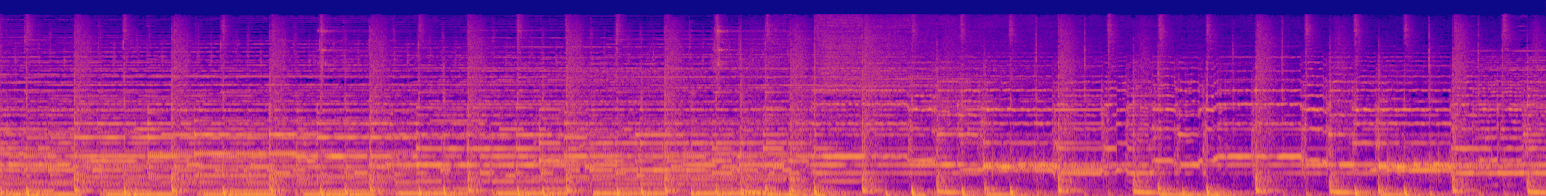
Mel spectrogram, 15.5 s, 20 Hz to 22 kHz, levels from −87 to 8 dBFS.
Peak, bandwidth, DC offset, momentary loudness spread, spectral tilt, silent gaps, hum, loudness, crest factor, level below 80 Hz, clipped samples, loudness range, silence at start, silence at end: -4 dBFS; 16.5 kHz; under 0.1%; 3 LU; -5 dB/octave; none; none; -19 LUFS; 14 dB; -26 dBFS; under 0.1%; 2 LU; 0 s; 0 s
